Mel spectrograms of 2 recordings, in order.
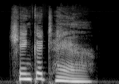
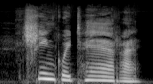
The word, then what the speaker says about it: Cinque Terre: This is how she pronounced it. Cinque Terre. – Okay. She's worse than me. – Right? Dio mio, she couldn't even pronounce it correctly. Cinque Terre. Cinque Terre is as crowded as Positano, Firenze, and Venezia.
